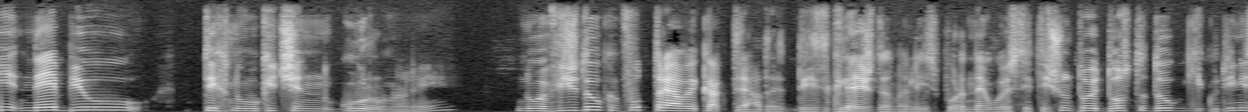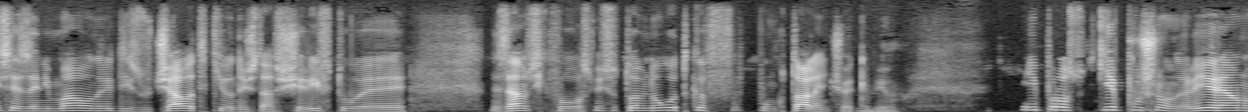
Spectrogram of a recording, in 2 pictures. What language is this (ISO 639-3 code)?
bul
